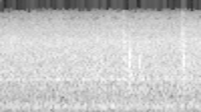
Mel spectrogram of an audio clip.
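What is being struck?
Nothing is struck.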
